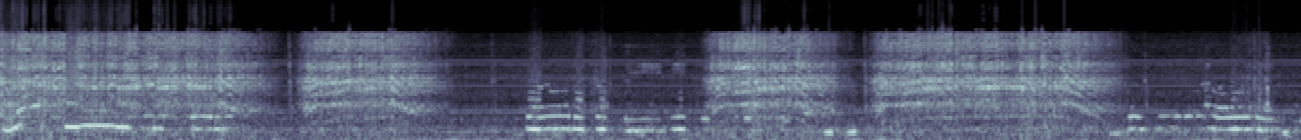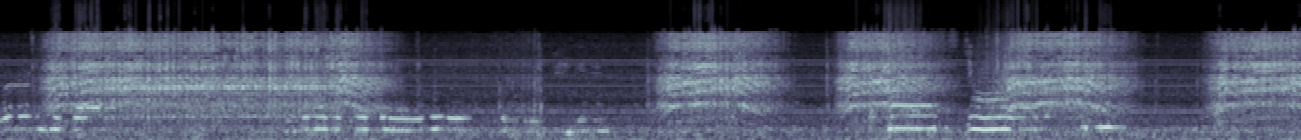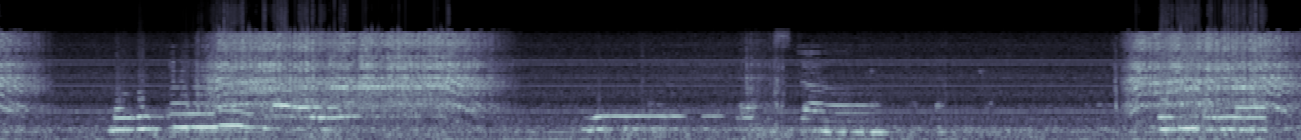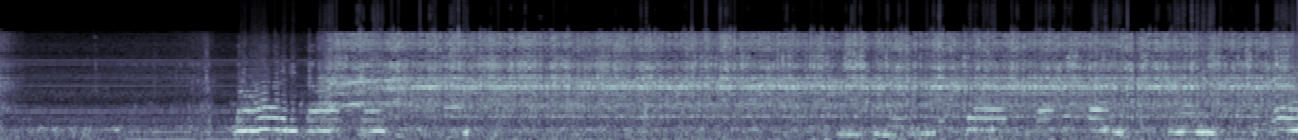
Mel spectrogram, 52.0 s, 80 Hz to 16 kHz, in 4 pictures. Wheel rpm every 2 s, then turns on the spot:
160, 70, 10, 60, 110, 60, 30, 160, 40, 20, 60, 60, 50, 10, 140, 30, 10, 0, 50, 50, 10, 140, 160, 160, 160, 160.
none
